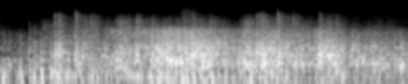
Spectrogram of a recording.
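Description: Deep thunder-like rumble with scattered crackles, a sound effect for a logo emerging from fiery smoke clouds. It starts abruptly and swells to its loudest in the middle.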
